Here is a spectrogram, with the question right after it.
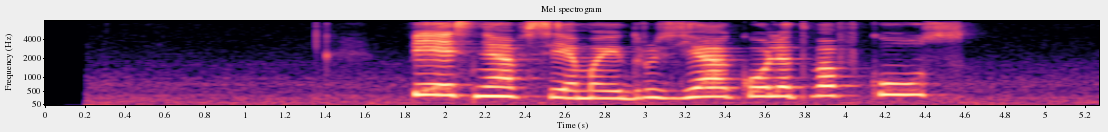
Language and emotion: Russian, positive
